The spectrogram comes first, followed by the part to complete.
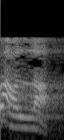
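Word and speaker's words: Allah: ঈশ্বরের একটা নাম হলো আল্লাহ লেখা হয় আই এল এ কিন্তু উচ্চারণের সময় শব্দটাকে বলা হয় আল্লাহ আশা করি উত্তরটা পেয়েছে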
